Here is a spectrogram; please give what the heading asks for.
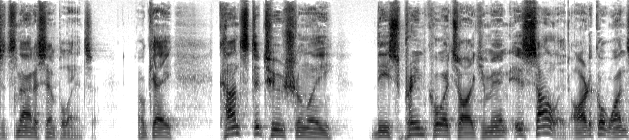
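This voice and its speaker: A man hosting a podcast, delivering an emphatic, argumentative political commentary monologue. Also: fairly low pitch. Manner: emphatic, argumentative, mocking at times. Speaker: podcast host.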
